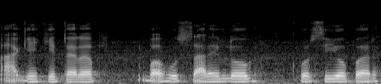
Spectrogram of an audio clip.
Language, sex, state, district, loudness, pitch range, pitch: Hindi, male, Bihar, Kaimur, -15 LUFS, 125-135 Hz, 130 Hz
